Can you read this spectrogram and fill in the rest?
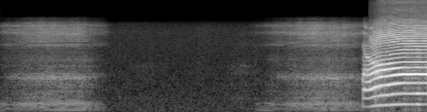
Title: loudest snore ever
